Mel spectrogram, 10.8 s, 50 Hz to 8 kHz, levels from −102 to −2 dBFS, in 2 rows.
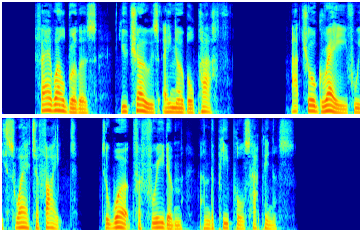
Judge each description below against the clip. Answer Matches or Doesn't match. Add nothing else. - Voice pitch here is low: Matches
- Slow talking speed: Matches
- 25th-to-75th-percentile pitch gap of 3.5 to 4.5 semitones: Matches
